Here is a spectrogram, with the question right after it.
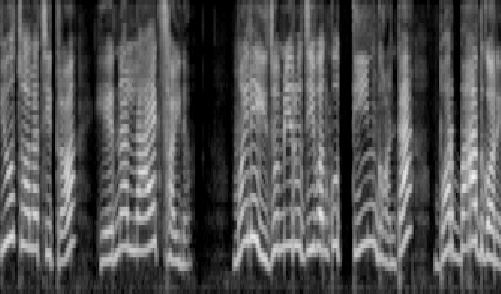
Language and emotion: Nepali, disgusted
